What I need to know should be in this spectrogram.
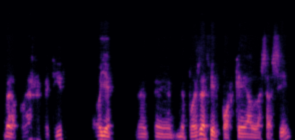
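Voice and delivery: soft, gentle reply to an angry person; speaking softly. Shown as a demonstration. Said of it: "Y hablas bajito".

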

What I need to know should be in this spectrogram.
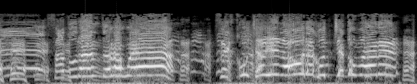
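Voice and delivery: mock screaming. Joking co-host screaming to saturate the audio. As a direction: scream to blow out the mic. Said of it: "Luchito chistecito".

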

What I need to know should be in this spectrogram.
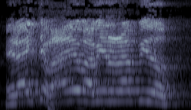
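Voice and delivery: hammed-up eager bravado; mock drunken showing off. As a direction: announce your amazing trick excitedly. Acts out drunk showing off punch.

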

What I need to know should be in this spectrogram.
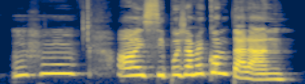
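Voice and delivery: high, sugary mock agreement; a hammed-up high imitation of a gushing lady. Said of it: "Pegándole así a la mesa de que".

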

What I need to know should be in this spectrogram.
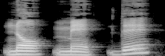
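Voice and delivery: drawn-out teacher demo, word by word; slow example reading. Shown as a demonstration. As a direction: slowly spell out the Spanish examples. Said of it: "like for example".

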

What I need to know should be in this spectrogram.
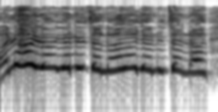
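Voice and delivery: high, loud mock wail; crying and screaming. Imitating his caught friend protesting innocence, screaming mock-tearful wail. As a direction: wail it out like a caught crybaby, hammed-up. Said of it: "Estaba grite y grite, llore y llore".

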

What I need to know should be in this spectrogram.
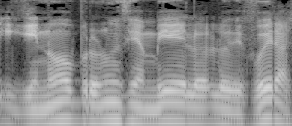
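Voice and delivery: ordinary delivery

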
